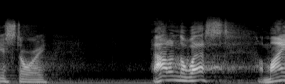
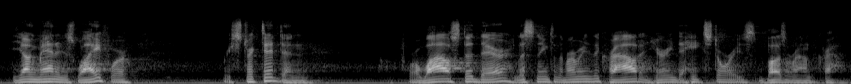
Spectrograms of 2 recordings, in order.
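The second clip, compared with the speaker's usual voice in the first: ordinary talk, nothing marked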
